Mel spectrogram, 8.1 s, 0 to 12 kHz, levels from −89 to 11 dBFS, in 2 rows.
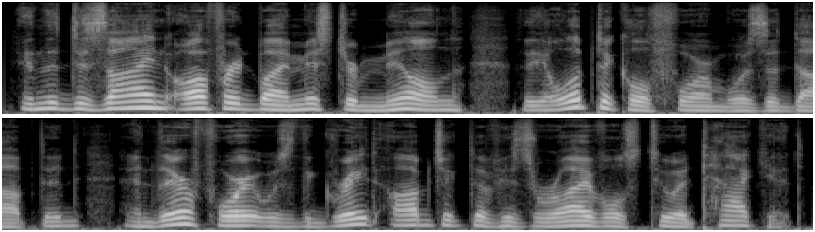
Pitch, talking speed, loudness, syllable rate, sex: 140 Hz, 185 wpm, -18 LUFS, 5.5 syllables/s, male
